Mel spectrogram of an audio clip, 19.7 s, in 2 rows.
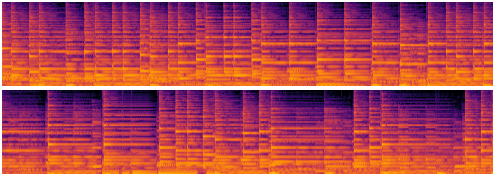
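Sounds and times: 
American melody on piano: 0.0 - 19.6.

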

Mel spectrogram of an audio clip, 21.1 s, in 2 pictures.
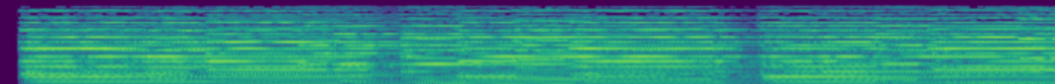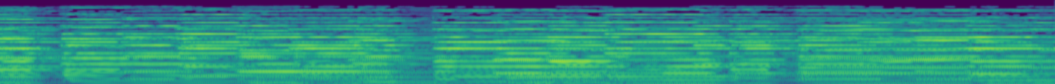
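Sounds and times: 
church pipe organ backing music: 0.2 - 21.0.

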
